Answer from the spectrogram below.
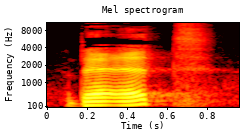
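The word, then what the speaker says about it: וְאֵת: 그 다음에 앳, 하샤마임, 베엣. 요게 이제 W인데도 이게 독일식 발음을 해서 베 이렇게 읽는다고 합니다.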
